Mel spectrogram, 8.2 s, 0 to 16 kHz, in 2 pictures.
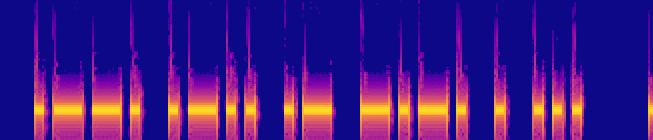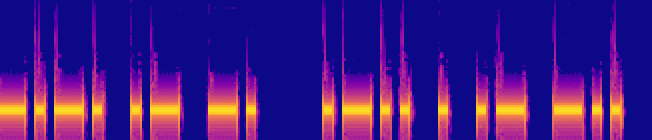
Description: Morse code, heard as a keyed tone, about 20 wpm, 700 Hz. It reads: PLACES CAN LEAD
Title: Difficult Sentences with Hints - 20wpm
